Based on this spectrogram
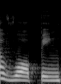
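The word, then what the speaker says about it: whopping: फिर ये है वॉपिंग, क्या है वॉपिंग, वॉपिंग का मतलब भारी या बहुत ज़्यादा, डबल P है तो प पढ़ेंगे, वॉपिंग भारी या बहुत ज़्यादा।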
